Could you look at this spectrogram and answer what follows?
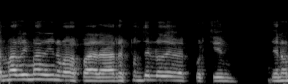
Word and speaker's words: Mari Mari: Eso, Mari Mari, eso. se pronuncia Mari Mari, nomás para responderlo, porque era muy acotada la pregunta, sí.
